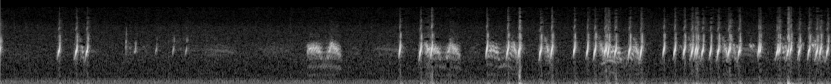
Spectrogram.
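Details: Male and female quail morning calls used to attract quail for hunting: a few sparse high clicks and a short buzzy burst at first, then increasingly dense volleys of sharp notes.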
